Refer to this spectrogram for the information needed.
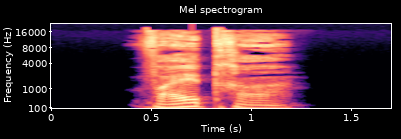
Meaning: a municipality of Lower Austria, Austria
- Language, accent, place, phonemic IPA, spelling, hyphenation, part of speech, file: German, Germany, Berlin, /ˈvaɪ̯tʁa/, Weitra, Wei‧tra, proper noun, De-Weitra.ogg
